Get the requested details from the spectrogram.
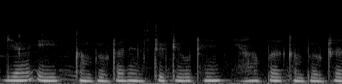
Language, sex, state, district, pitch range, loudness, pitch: Hindi, male, Uttar Pradesh, Etah, 165-175 Hz, -32 LUFS, 170 Hz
